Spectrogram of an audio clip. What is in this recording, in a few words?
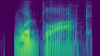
"woodblock", American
